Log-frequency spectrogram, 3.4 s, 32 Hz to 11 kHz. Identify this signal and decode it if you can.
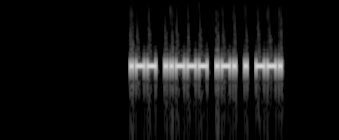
Morse code, heard as a keyed tone, about 40 wpm, 700 Hz. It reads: W2REG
